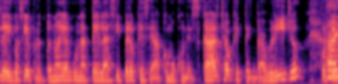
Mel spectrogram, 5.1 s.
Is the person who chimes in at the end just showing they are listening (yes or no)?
no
